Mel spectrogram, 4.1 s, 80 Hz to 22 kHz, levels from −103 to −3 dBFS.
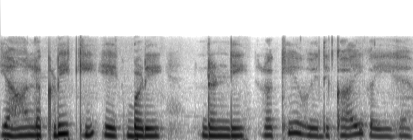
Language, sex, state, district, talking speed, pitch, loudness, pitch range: Hindi, female, Chhattisgarh, Balrampur, 160 wpm, 220 Hz, -17 LUFS, 210-235 Hz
